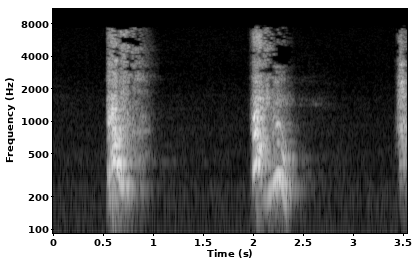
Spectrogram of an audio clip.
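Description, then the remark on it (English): A preacher imitates sneezing, making three loud, abrupt sneeze sounds, each spaced by a second or more of silence, with the last one cut off at the end. “seven times a sneeze.”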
